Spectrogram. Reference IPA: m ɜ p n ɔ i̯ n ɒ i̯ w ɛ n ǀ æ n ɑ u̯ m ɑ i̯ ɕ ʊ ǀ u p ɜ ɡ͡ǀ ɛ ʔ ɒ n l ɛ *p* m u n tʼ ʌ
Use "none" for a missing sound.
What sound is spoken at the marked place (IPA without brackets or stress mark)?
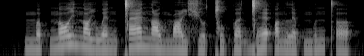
p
